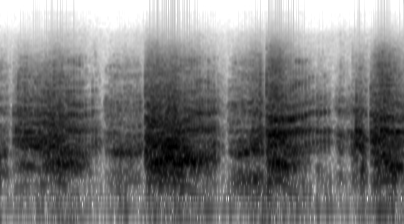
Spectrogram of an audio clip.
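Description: A lion roars in a string of deep, throaty bursts, each lasting about a second before a short pause. The roars come in an uneven rhythm, with the middle ones the loudest.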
